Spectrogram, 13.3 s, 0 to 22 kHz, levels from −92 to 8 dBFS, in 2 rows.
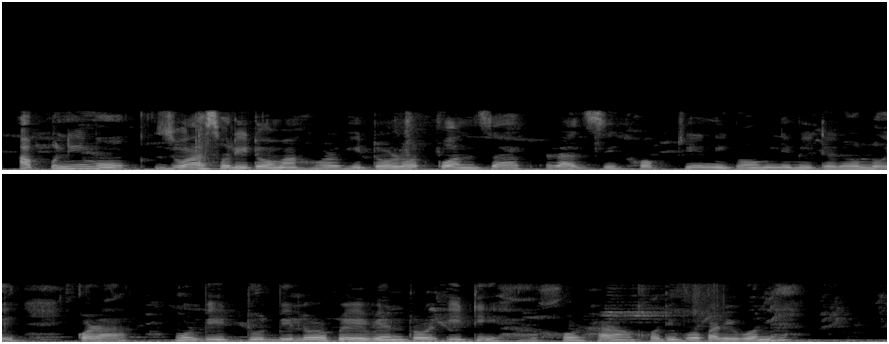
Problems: constant background noise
